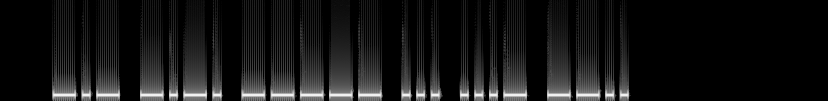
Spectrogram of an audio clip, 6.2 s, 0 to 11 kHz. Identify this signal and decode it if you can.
Morse code, heard as a keyed tone, about 21 wpm, 700 Hz. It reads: KC0SVZ
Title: USA Call Signs - 6 Characters - Repeated 3x - 22wpm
